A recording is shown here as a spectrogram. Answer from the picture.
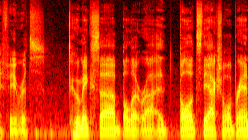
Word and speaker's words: Bulleit: Bullet's the actual brand name on there? Yeah, it's Bulleit. Oh, Bullier. It's pronounced Bullet.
